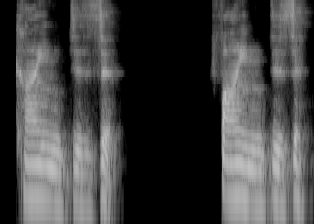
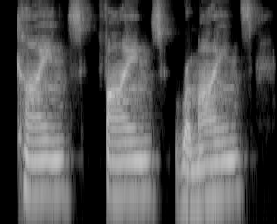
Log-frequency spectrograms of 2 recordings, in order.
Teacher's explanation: Making a D sound and then making a Z sound afterwards is very difficult to produce smoothly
